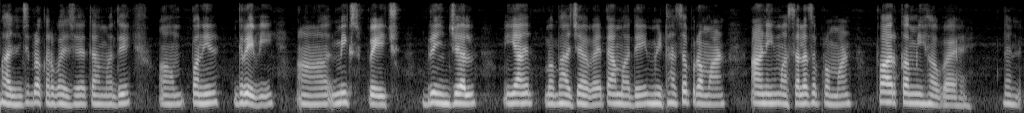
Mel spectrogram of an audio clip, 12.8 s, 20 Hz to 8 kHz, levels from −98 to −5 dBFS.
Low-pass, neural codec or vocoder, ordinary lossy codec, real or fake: 7.2 kHz; codec, 24 kHz, 6 kbps, HILCodec; none; fake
